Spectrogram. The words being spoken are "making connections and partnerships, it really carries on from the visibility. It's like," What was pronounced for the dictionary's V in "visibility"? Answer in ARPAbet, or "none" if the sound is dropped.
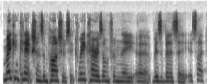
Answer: V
